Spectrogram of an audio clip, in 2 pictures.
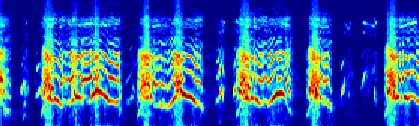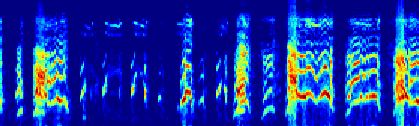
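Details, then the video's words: Siberian huskies vocalising before training, broken into choppy howls and yelps: short harmonic calls that rise and fall, punctuated by sharp clicks or barks, repeated roughly every second with quieter stretches mid-way. "Хаски похожие на волков поют песню"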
